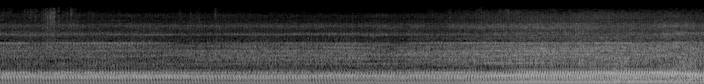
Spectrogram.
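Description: A single-cylinder four-stroke Yamaha Grizzly 660 ATV engine drones as the ATV rides through snow, speeding up near the end.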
